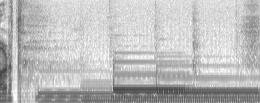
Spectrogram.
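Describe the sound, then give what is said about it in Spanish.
A brief voice at the start gives way to a warm Rhodes-type electric piano chord played on a keyboard, with a few more notes layered in one after another and left ringing, steady. “Un, tipo de Rhodes.”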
